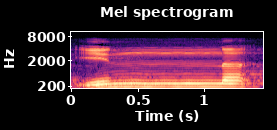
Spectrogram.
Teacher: Inna nun bertasydid, maka dinamakan gunnah atau izharul gunnah.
